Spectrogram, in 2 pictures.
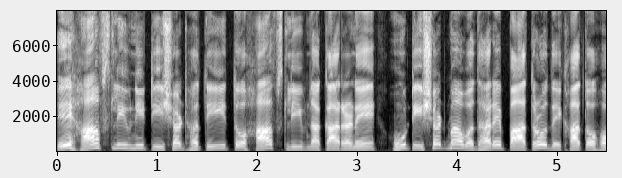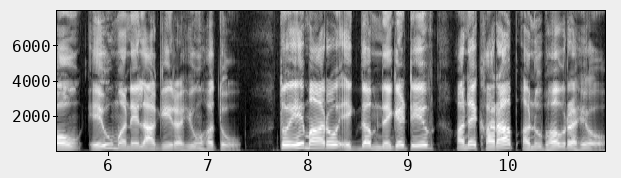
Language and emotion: Gujarati, neutral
